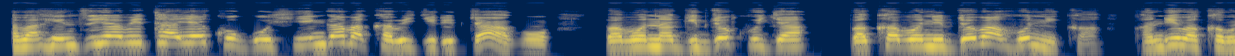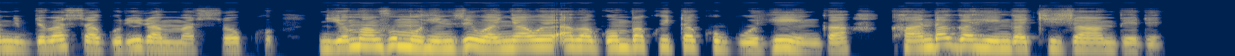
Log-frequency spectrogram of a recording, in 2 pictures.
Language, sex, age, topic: Kinyarwanda, female, 25-35, agriculture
